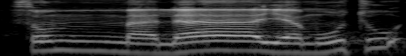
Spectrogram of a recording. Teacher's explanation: الميم المشددة الغنة فيها لابد من غنتها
